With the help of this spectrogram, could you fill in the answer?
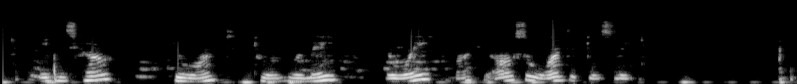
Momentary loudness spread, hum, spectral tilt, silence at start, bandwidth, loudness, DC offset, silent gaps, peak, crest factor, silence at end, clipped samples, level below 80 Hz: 15 LU; none; -8 dB/octave; 0 s; 7.6 kHz; -15 LUFS; under 0.1%; 6.70-6.77 s, 7.15-7.20 s; 0 dBFS; 16 dB; 0.05 s; under 0.1%; -48 dBFS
